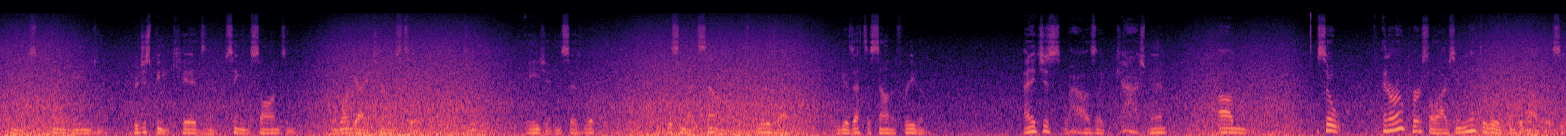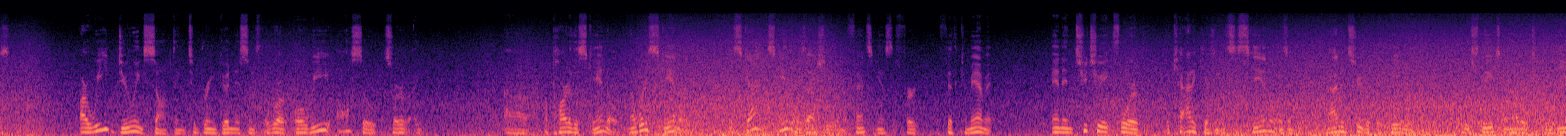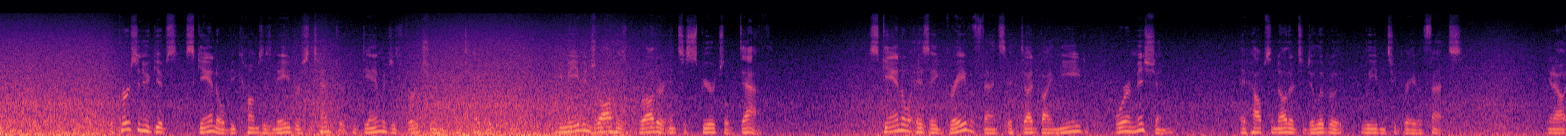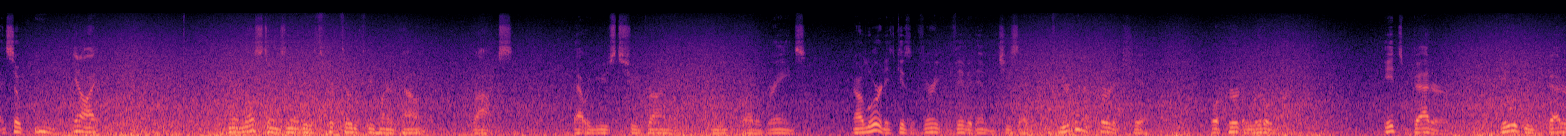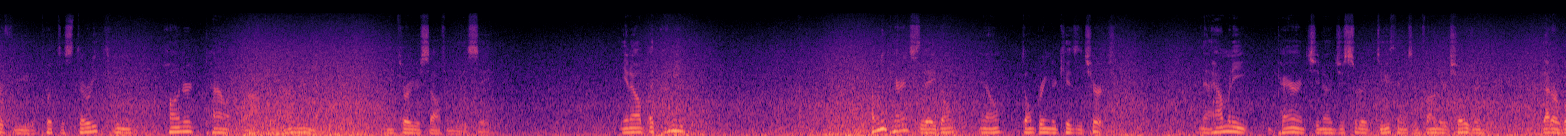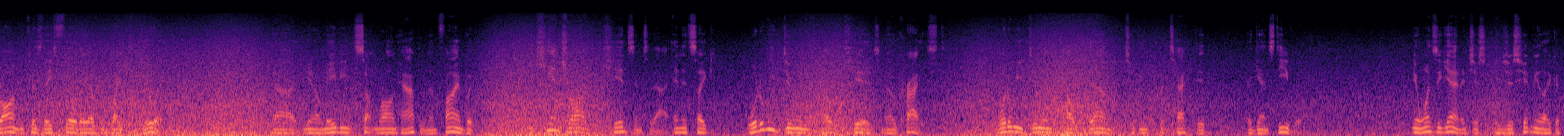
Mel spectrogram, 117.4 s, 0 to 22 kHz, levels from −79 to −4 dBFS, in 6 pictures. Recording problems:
wind noise on the microphone; heavy; 1 dB below the speech

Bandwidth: 14.5 kHz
